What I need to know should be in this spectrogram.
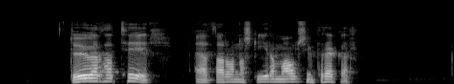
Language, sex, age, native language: Icelandic, male, 20-29, Icelandic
